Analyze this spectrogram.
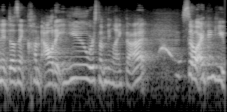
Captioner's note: whistles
